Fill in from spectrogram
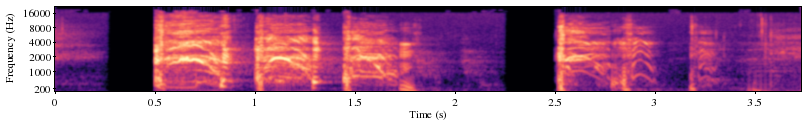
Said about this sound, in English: What a time to cough.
